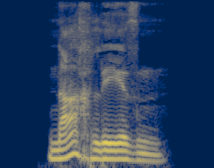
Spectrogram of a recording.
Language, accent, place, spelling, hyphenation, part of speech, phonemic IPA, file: German, Germany, Berlin, nachlesen, nach‧le‧sen, verb, /ˈnaxˌleːzən/, De-nachlesen.ogg
- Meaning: 1. to look up 2. to proofread 3. to glean (to collect what is left behind after the main harvest)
